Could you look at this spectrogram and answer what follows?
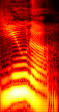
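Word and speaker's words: Oonagh: It's Yuna, but it's spelled O N A G H.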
